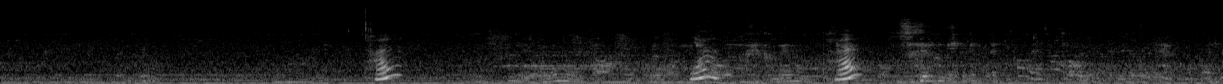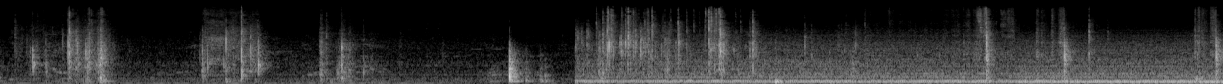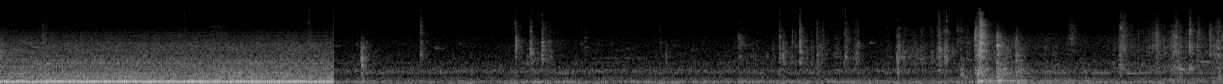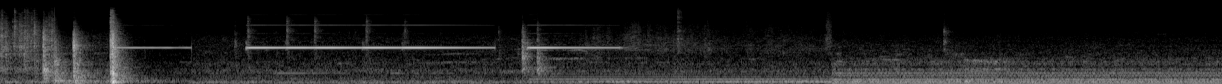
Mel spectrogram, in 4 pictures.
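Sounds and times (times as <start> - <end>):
plastic bag rustling: 12.4 - 13.5, 18.0 - 22.0
microwave oven humming: 18.0 - 27.8, 37.5 - 48.9
appliance beeps: 37.8 - 43.2.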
